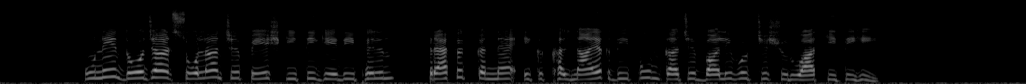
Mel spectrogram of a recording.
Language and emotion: Dogri, neutral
